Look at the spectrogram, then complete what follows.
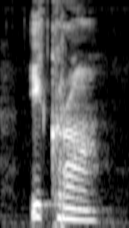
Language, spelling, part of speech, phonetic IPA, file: Ukrainian, ікра, noun, [iˈkra], Uk-ікра.ogg
- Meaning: roe, ikra, caviar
